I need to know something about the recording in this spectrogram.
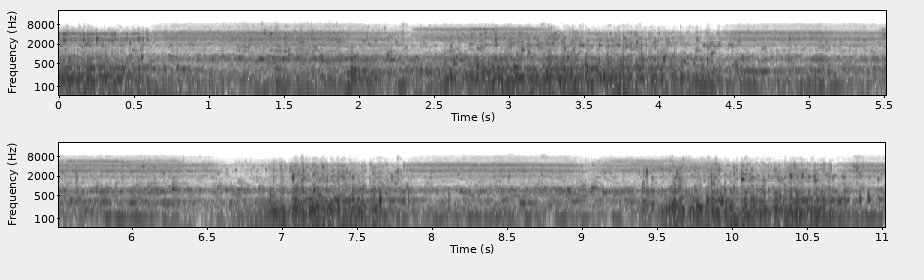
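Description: A diver breathes out through a regulator, with bubbles rumbling and gurgling underwater in repeated bursts.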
